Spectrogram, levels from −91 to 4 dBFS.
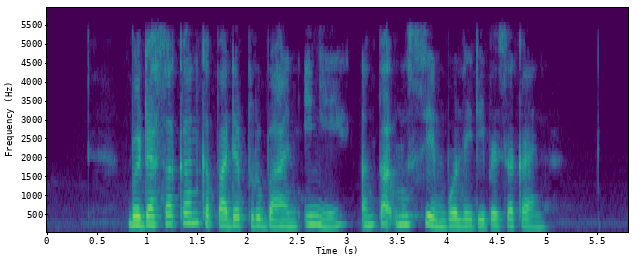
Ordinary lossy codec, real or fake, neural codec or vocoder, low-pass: AAC, 48 kbps; fake; codec, 16 kHz, 2 kbps, FunCodec, trained on LibriTTS, 25 frames a second; 5.4 kHz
